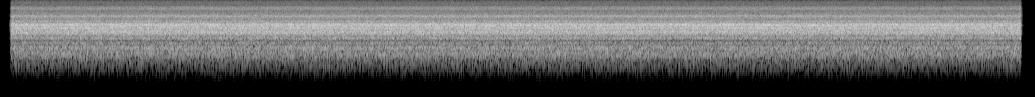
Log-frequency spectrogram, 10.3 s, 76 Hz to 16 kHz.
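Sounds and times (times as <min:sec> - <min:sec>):
FM radio signal noise: 0:00.2 - 0:10.2.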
